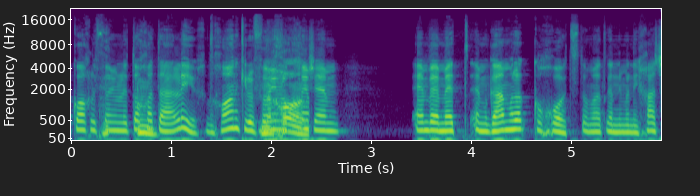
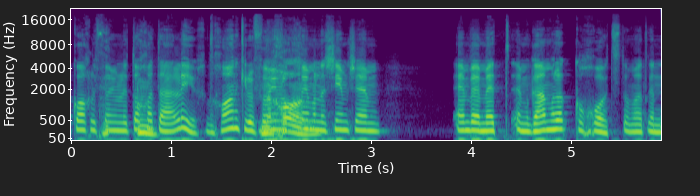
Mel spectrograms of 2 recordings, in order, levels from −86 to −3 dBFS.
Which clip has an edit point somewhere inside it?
first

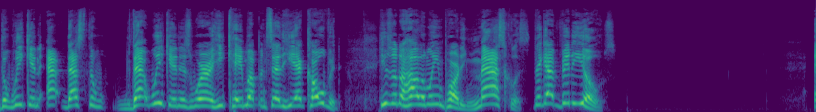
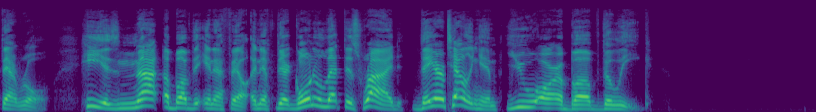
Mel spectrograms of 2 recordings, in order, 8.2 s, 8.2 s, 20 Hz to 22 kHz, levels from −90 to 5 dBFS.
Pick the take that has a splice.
second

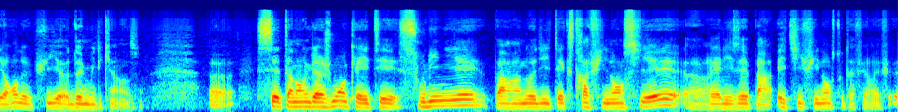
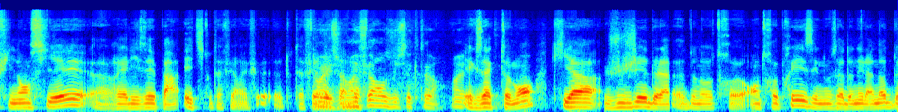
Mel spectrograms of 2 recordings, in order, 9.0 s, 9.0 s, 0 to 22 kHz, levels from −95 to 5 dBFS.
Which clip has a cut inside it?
second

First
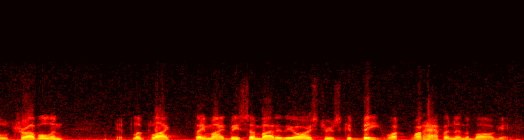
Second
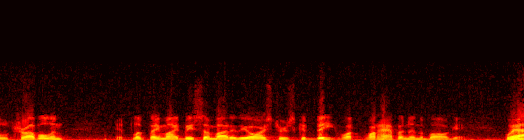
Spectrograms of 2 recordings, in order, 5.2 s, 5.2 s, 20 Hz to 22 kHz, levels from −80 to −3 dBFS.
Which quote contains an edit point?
second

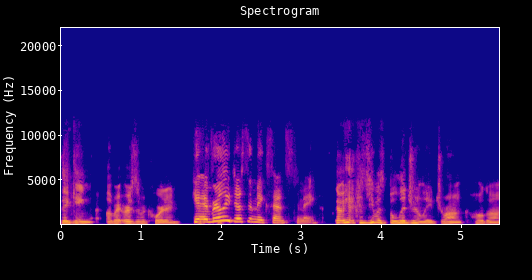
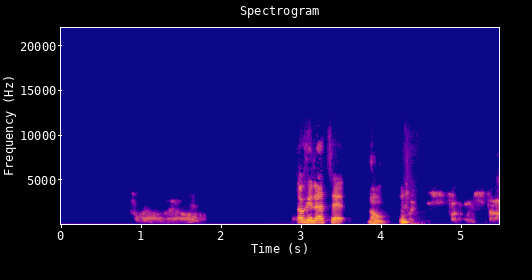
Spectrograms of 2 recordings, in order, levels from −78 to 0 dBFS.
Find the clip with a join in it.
first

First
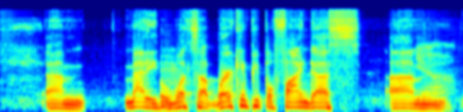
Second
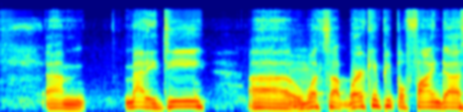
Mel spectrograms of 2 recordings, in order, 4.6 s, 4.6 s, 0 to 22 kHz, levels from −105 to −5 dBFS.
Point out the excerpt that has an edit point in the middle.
first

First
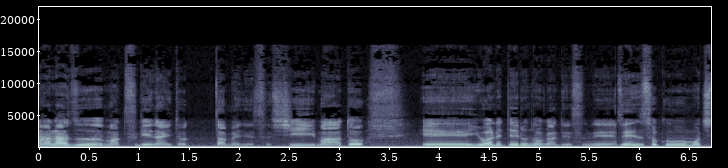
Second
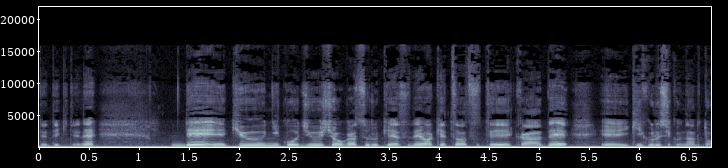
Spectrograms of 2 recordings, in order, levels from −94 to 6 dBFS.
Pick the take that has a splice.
first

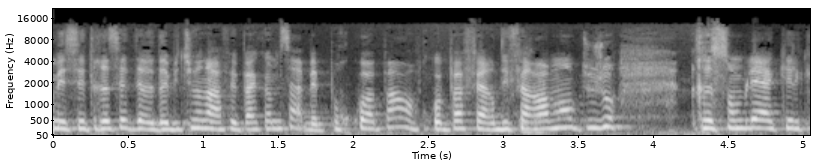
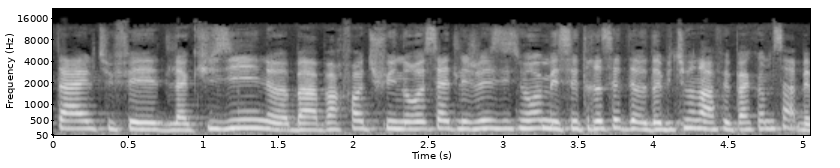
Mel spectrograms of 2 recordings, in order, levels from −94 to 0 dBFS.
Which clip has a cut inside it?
first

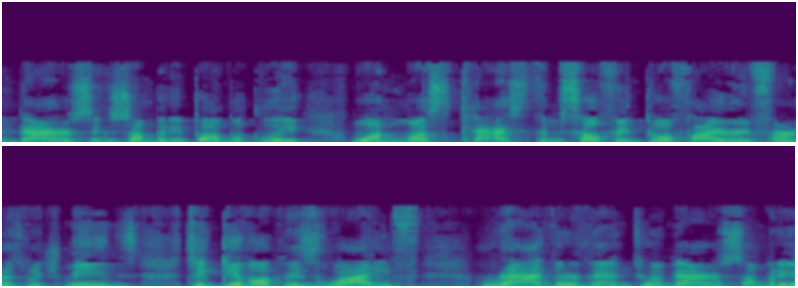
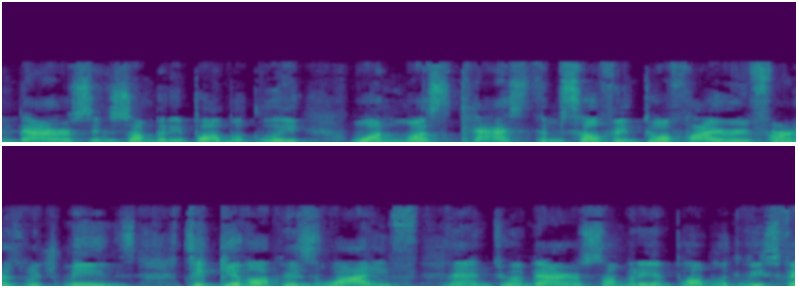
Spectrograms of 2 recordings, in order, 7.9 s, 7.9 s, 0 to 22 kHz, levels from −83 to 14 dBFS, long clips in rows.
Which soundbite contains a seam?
second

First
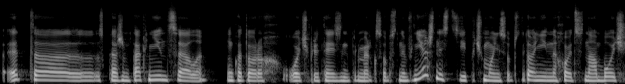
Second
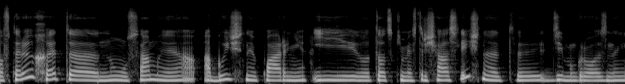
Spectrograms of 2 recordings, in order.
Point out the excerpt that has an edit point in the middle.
first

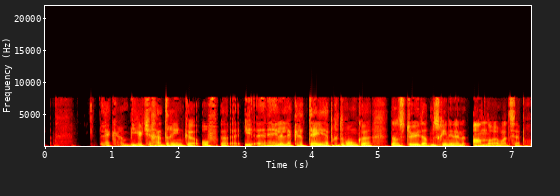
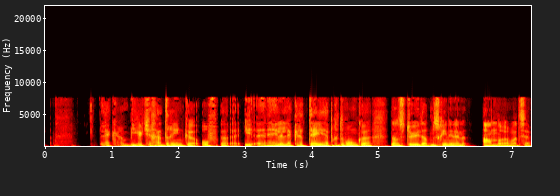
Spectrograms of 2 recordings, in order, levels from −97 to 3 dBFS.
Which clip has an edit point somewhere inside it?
first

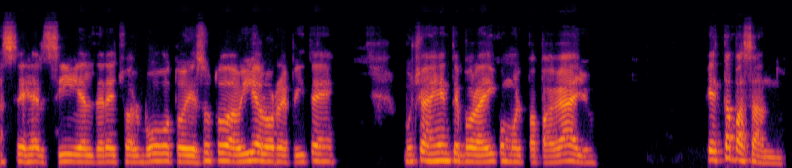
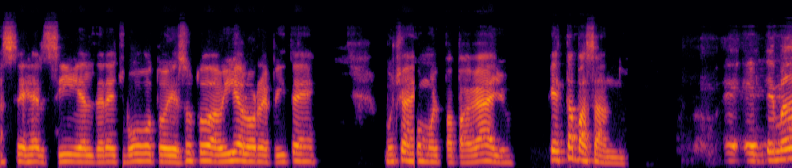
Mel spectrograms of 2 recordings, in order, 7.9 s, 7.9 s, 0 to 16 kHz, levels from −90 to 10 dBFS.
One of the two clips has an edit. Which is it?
second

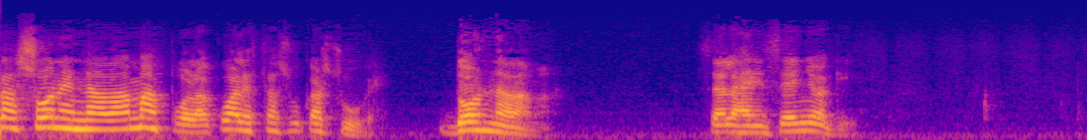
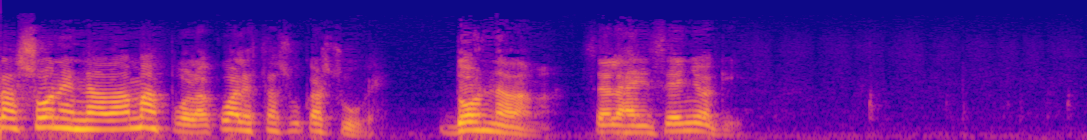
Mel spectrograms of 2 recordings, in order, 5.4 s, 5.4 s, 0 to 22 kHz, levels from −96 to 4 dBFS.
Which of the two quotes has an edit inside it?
second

